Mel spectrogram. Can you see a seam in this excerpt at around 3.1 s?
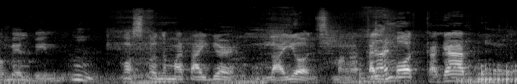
no; 1 cut; at 1.1 s

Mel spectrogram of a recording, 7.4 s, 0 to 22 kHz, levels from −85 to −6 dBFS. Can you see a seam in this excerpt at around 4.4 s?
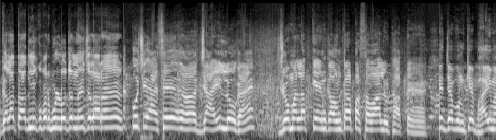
no; 2 cuts; at 1.9 s, 6.6 s

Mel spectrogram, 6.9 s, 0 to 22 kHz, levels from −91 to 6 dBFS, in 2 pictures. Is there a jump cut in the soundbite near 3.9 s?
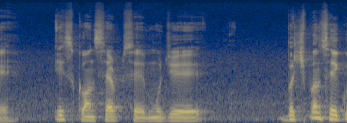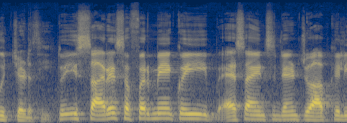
yes; 1 cut; at 3.9 s

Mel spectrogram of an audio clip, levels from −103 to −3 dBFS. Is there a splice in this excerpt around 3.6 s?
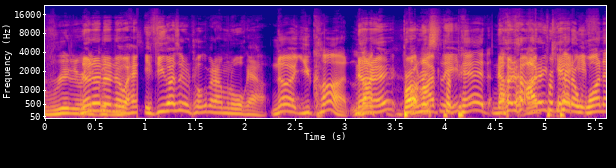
no; 2 cuts; at 0.9 s, 2.2 s

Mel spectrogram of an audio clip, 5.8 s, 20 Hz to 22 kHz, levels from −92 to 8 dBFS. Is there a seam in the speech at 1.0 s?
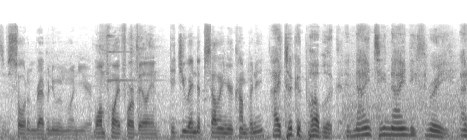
yes; 2 cuts; at 1.0 s, 2.1 s

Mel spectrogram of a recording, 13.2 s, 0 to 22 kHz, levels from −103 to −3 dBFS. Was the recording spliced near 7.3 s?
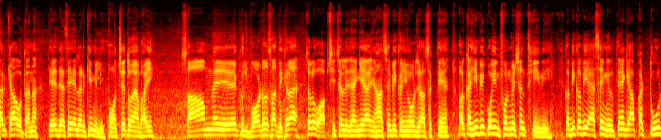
no; 4 cuts; at 2.1 s, 6.1 s, 9.0 s, 11.2 s

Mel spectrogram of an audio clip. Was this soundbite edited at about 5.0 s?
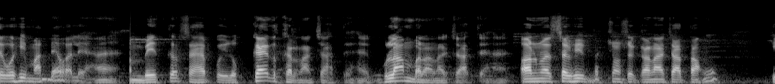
yes; 2 cuts; at 1.3 s, 5.0 s

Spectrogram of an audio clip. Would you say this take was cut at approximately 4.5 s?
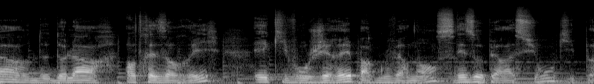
yes; 2 cuts; at 1.1 s, 4.5 s

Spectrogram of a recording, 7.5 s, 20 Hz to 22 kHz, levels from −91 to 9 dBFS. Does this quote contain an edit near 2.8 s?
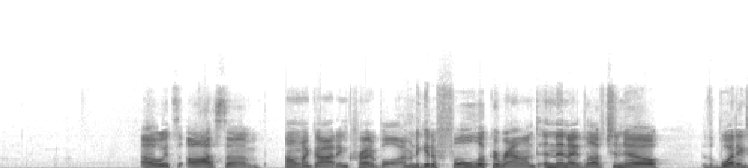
yes; 1 cut; at 2.8 s

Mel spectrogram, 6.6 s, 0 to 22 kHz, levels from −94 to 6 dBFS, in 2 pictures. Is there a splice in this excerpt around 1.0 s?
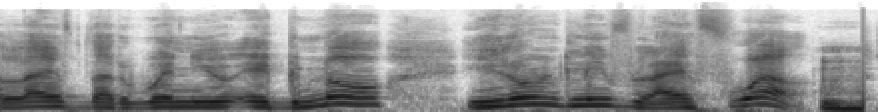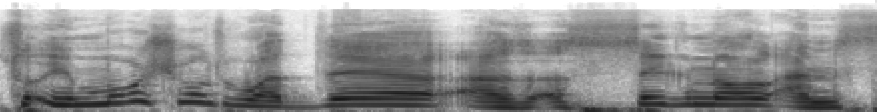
no; 1 cut; at 3.2 s

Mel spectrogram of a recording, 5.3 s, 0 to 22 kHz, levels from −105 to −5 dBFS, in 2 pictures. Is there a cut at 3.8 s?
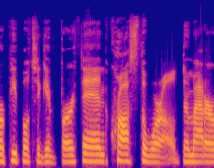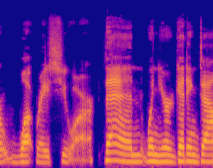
yes; 2 cuts; at 1.4 s, 3.8 s

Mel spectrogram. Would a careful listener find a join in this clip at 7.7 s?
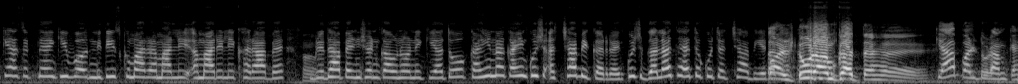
yes; 1 cut; at 7.7 s

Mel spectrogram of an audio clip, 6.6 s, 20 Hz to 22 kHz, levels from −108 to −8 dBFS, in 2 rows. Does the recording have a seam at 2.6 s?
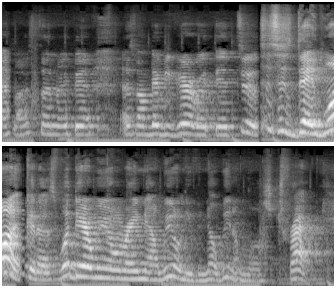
yes; 2 cuts; at 2.6 s, 3.6 s

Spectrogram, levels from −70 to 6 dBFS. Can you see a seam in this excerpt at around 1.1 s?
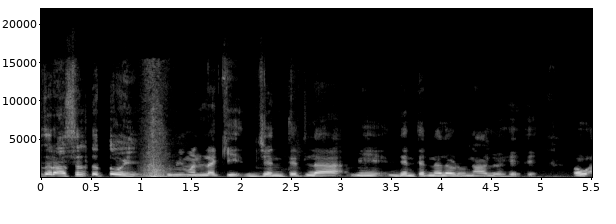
yes; 1 cut; at 1.1 s

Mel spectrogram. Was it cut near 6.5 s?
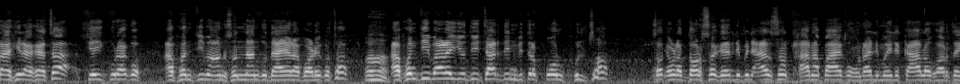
yes; 1 cut; at 6.5 s

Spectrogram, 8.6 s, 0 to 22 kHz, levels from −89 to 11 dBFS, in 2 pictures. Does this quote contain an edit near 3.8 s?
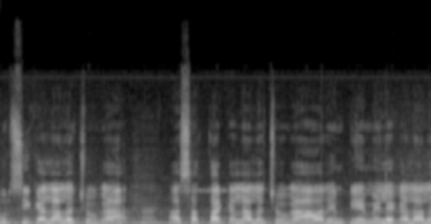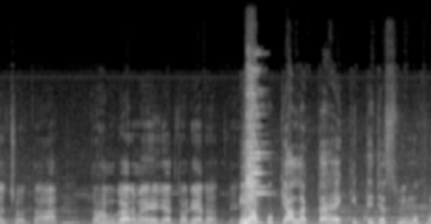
no; 1 cut; at 6.7 s

